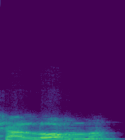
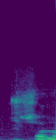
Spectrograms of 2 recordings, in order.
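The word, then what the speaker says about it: שלום: Então, shalom é shalom, com M marcado no final.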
